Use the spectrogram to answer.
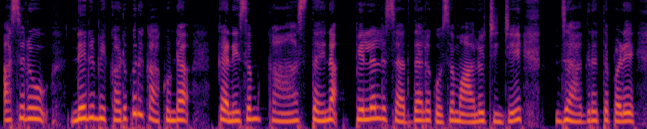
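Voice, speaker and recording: A woman voicing a frustrated, bitter young daughter in an animated story, complaining emphatically. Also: fairly high pitch, moderate pace, no echo, studio quality, voice pushed up, lightly acted. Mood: bitter complaint.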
